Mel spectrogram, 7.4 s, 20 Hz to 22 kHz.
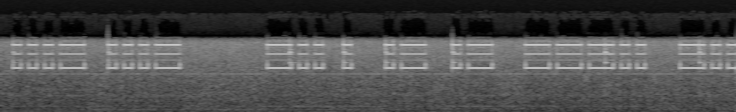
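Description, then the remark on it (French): Morse code beeps: a steady, high-pitched tone keyed on and off in quick dots and dashes, grouped in bursts with short gaps between, over a faint background hiss. “en fait, les débuts de la radio, le morse a été créé aussi au 19e siècle, et la radio, au début, ce procédé, la télégraphie sans fil, ne diffuse que du langage morse.”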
